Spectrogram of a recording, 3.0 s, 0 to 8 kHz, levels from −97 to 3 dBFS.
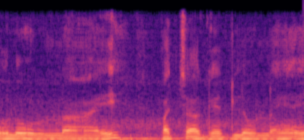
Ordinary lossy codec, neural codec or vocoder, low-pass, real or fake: none; vocoder, 22.05 kHz, 80 mel bands, WaveNeXt; 7.2 kHz; fake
